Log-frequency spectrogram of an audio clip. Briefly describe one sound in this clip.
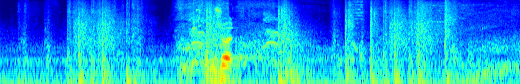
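Sword blows strike and clang in quick bursts.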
